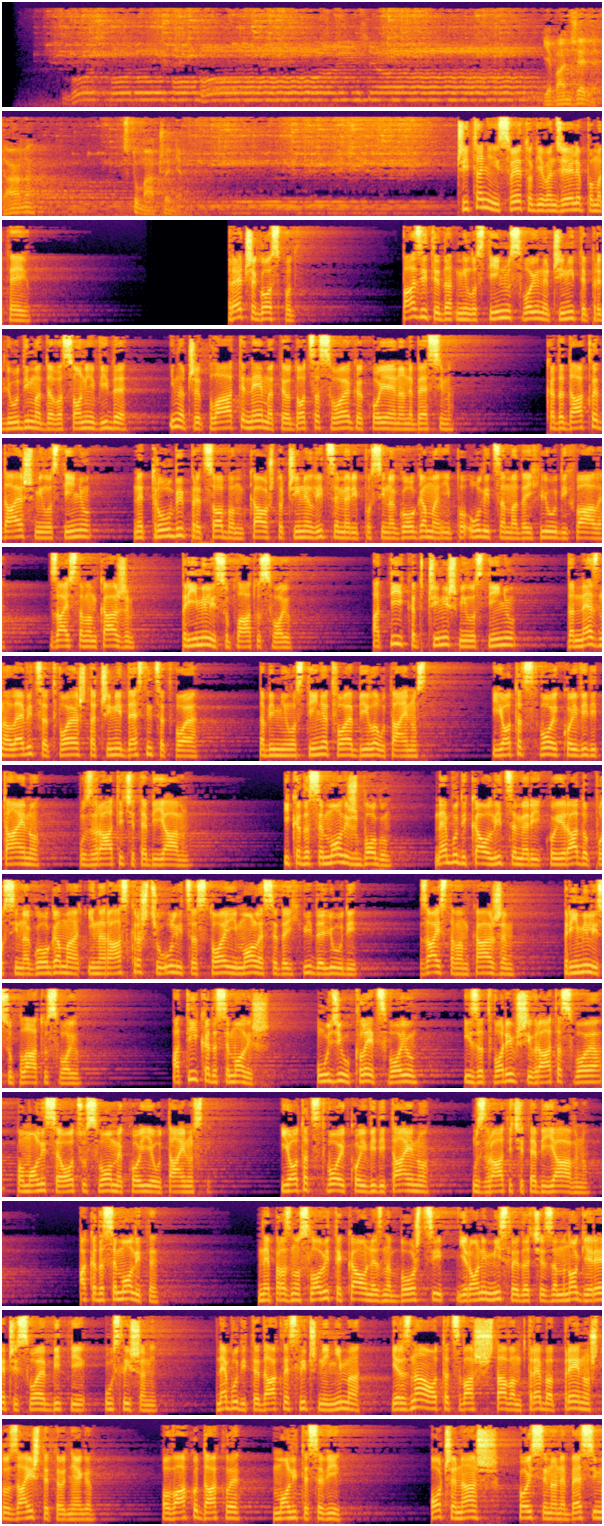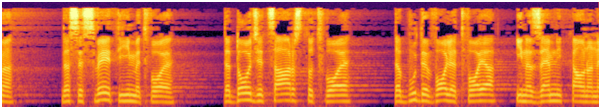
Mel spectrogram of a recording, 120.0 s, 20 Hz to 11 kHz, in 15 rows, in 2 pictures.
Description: Читање Светог Јеванђеља по Матеју за дан 16.09.2023. Зачало 97.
